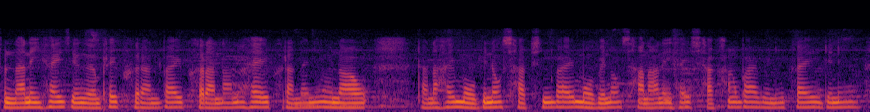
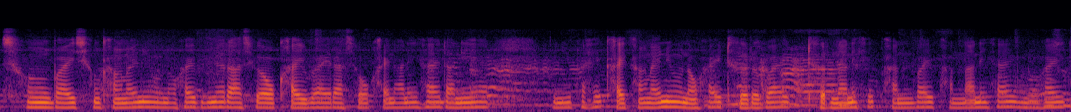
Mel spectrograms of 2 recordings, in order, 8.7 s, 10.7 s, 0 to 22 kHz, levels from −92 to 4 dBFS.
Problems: low volume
